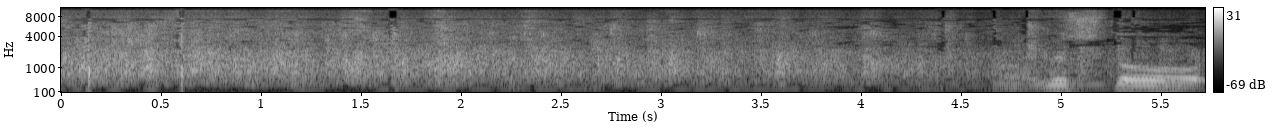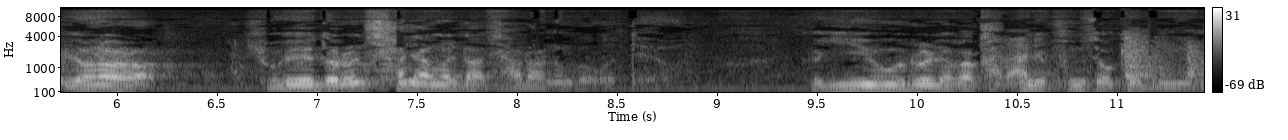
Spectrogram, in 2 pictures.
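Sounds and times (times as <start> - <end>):
audience applause: 0.0 - 5.9
speech: 4.9 - 8.8, 9.5 - 11.4.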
